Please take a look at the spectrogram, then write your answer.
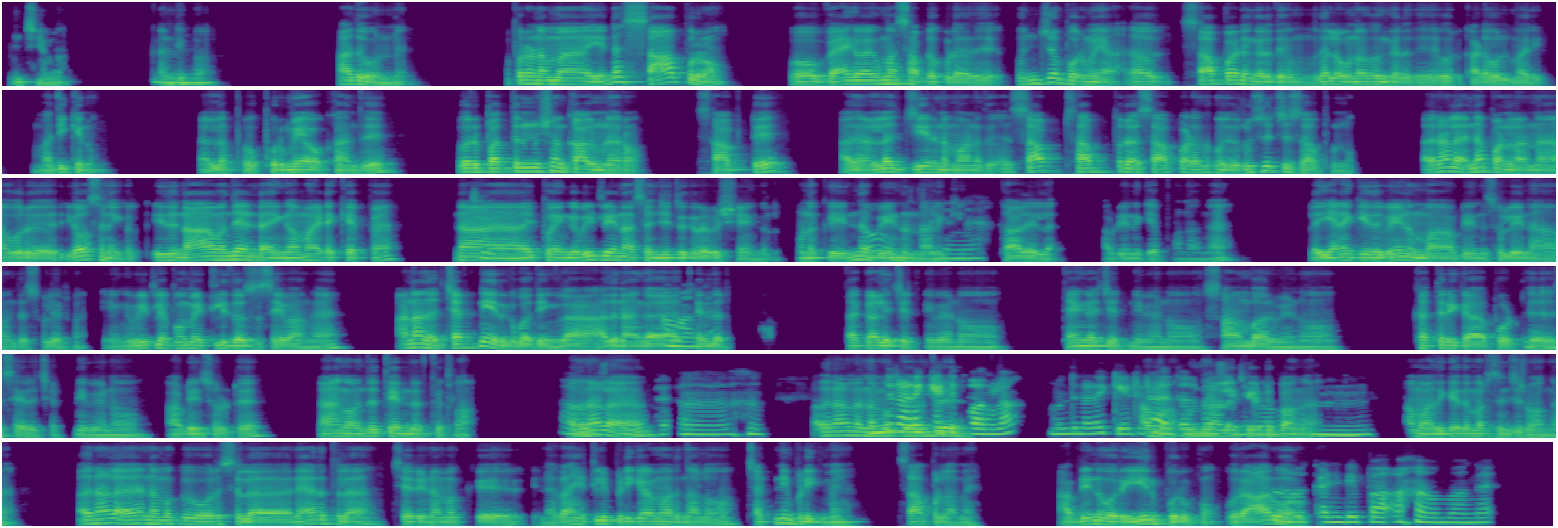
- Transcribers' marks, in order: laughing while speaking: "ஆஹ!"; laughing while speaking: "ஆமாங்க"
- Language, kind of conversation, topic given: Tamil, podcast, உங்கள் காலை உணவு பழக்கம் எப்படி இருக்கிறது?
